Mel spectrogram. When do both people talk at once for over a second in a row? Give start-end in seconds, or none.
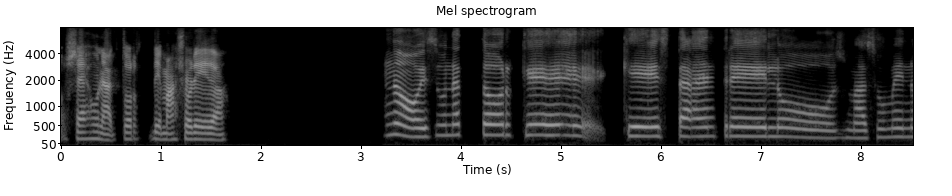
none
